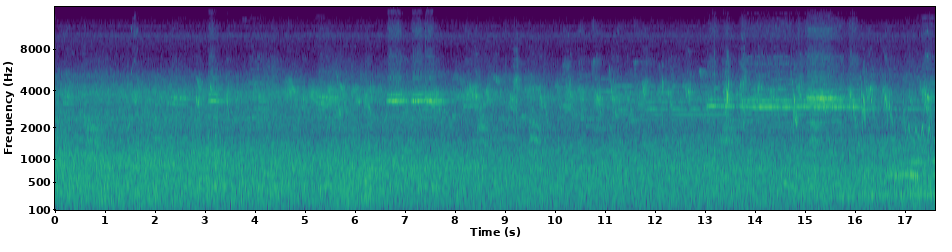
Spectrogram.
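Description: Steady rumble of a suburban electric local train and a passenger train running side by side on parallel tracks some distance off, with birds chirping over it.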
